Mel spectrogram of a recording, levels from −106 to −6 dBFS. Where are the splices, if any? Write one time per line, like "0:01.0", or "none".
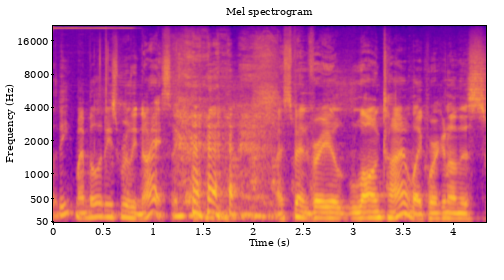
none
